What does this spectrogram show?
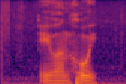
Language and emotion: Russian, neutral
